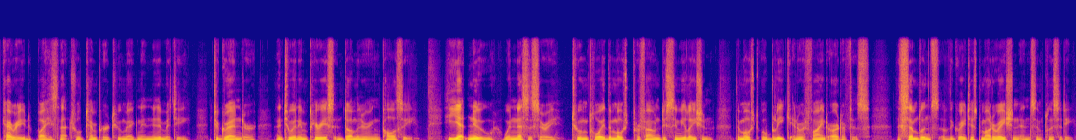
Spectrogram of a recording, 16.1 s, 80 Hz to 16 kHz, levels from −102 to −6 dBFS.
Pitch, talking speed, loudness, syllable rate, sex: 105 Hz, 150 wpm, -20 LUFS, 5.8 syllables/s, male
